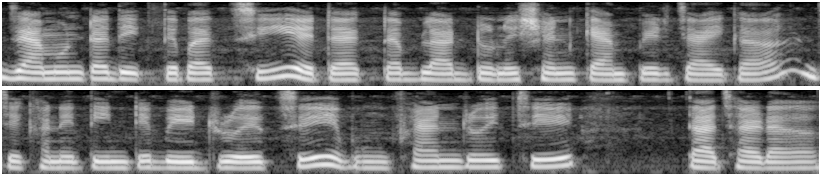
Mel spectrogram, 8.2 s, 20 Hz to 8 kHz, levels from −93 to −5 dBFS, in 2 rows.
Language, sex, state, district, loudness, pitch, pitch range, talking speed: Bengali, female, Odisha, Malkangiri, -18 LUFS, 180 Hz, 175-195 Hz, 130 wpm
